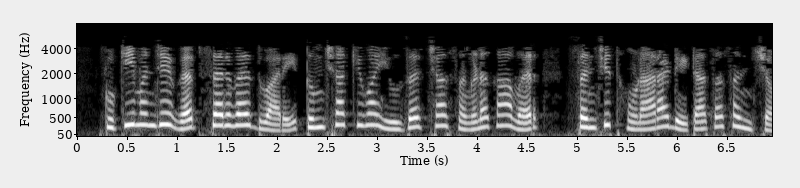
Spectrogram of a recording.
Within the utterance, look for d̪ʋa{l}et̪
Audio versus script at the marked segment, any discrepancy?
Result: yes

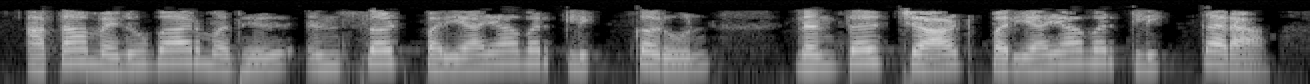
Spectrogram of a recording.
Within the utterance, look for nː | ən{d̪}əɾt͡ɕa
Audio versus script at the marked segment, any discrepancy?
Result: yes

